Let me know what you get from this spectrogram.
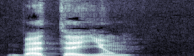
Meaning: battalion
- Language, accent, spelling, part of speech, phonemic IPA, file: French, France, bataillon, noun, /ba.ta.jɔ̃/, LL-Q150 (fra)-bataillon.wav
